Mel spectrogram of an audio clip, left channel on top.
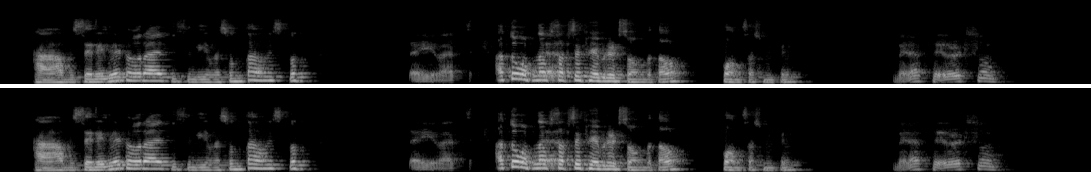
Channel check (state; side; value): normal; both; correlation 0.82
